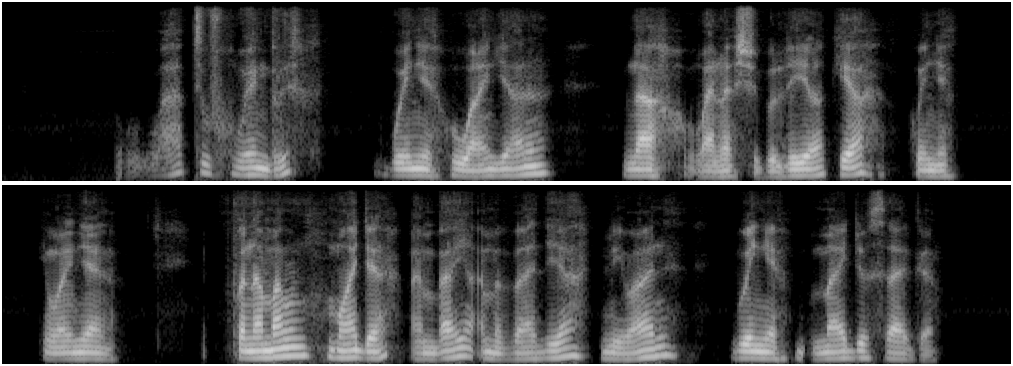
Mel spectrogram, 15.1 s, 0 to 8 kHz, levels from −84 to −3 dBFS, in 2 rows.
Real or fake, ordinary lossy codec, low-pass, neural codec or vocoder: fake; Opus, 64 kbps; 7.2 kHz; codec, 16 kHz in and 24 kHz out, 0.6 kbps, FocalCodec, streaming, 2048 codes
